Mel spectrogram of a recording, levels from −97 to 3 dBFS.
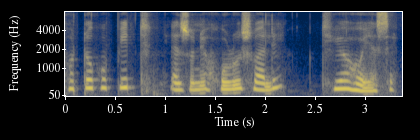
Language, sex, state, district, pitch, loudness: Assamese, female, Assam, Kamrup Metropolitan, 260 Hz, -17 LUFS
